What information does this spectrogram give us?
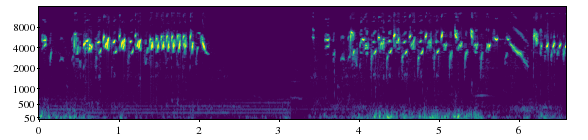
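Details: European goldfinch, a wild-caught bird from area 86, singing without mistakes: two bursts of fast liquid twittering and rolling trills separated by a brief pause, some low rumbling noise beneath.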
